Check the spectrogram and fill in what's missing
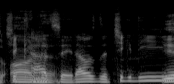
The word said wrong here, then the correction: Chikadze: Yeah, I never know how to pronounce it, and then Chikadze. I heard the dude say it. I'm like, oh, okay, that's how you do. – Chikadze.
